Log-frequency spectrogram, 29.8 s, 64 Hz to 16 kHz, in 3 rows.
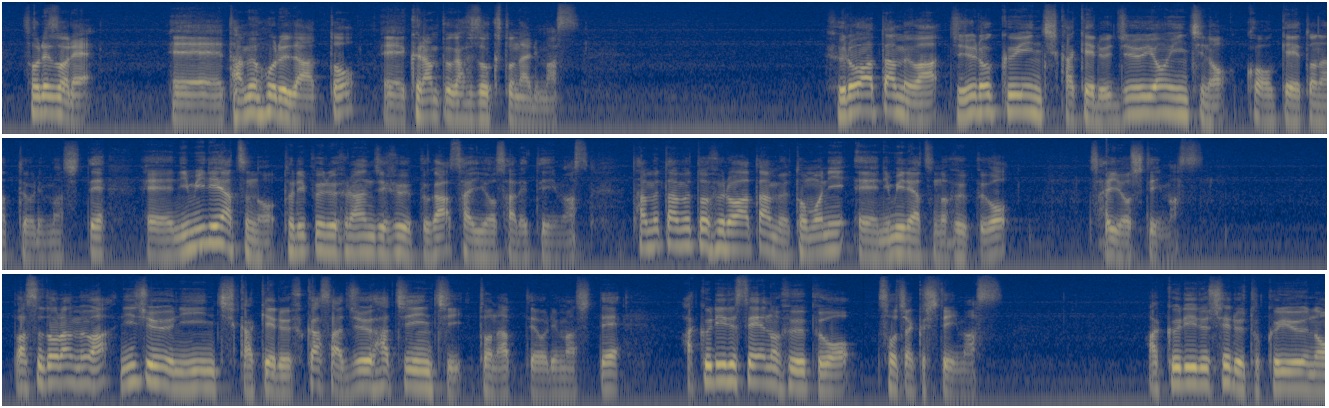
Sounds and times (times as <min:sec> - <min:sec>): Speech: 0:00.2 - 0:04.4, 0:06.2 - 0:19.0, 0:20.0 - 0:27.4, 0:28.4 - 0:29.8.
